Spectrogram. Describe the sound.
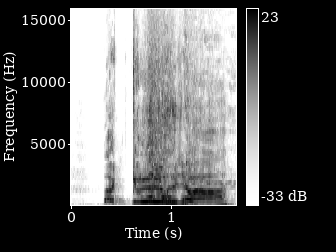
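A deliberately forced fake sneeze, voiced by a person right into the mic: a brief sharp intake, a short pause, then a loud, drawn-out, strained burst lasting about a second.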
